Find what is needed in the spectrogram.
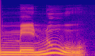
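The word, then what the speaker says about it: menú: El menu. The menu. So, yeah, it looks just like English, but with an accent on the letter U.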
